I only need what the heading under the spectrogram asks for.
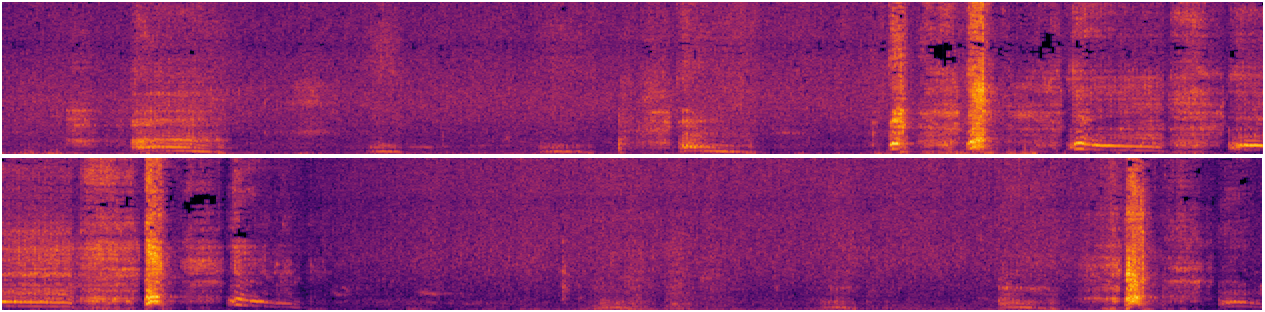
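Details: Aggressive dog fighting over food: rough, falling growls in bursts about a second long, broken by sharp snapping barks, with a quieter stretch midway before the growling resumes.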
